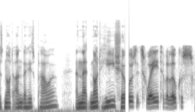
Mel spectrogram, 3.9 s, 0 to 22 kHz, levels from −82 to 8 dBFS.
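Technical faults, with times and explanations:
2.5 to 3.9 s, input switched to a poorer device: after an 80 ms silence, the speech turns dull and narrow, with nothing above 4.7 kHz. A new background noise sits well below the voice. The level stays about the same. The likely cause is a change to a band-limited microphone.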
